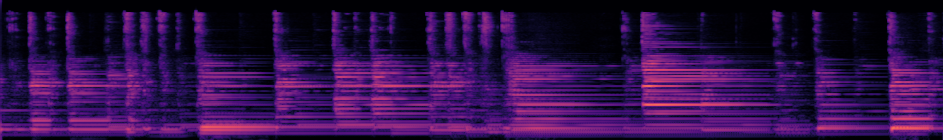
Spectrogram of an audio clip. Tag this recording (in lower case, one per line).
plucked string instrument
strum
playing acoustic guitar
music
musical instrument
acoustic guitar
guitar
